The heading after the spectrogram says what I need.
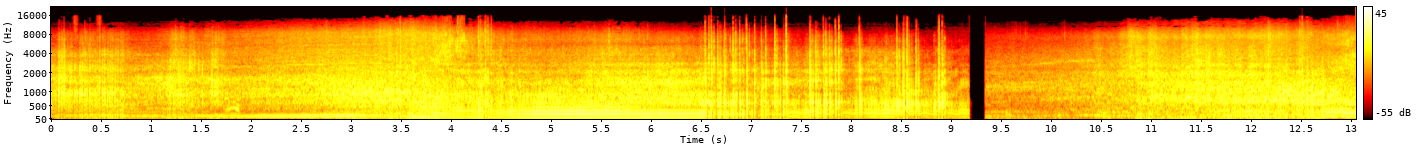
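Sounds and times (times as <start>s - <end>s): rally car engine passing: 0.0s - 13.0s
exhaust pops and crackles: 6.5s - 9.1s.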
